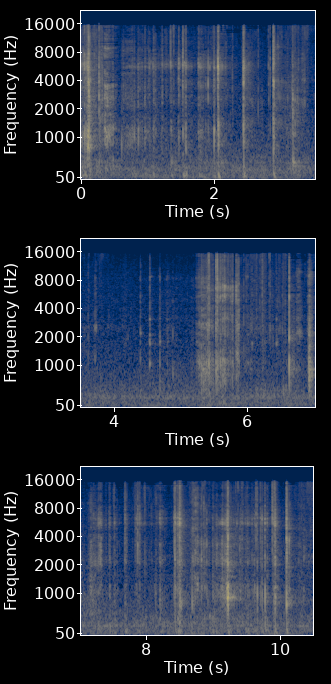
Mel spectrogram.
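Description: A knife shaves curls and crumbs off the corner of a solid tan-olive soap bar held in the hand. The result is a quiet string of crisp, bright scraping and cutting clicks with very little low end. A short lull falls near the middle before the shaving picks up again.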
